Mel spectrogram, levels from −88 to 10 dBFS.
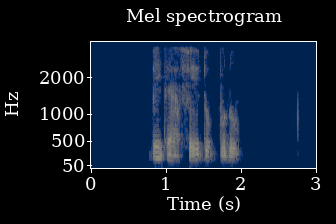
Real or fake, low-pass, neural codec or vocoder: real; 3.6 kHz; none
